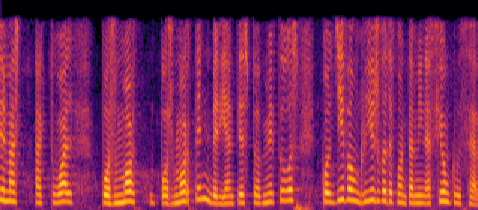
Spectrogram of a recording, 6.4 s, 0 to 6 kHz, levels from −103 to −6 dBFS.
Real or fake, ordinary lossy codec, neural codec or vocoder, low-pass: fake; MP3, 48 kbps; codec, 24 kHz, 0.9 kbps, WavTokenizer, small release; 5.4 kHz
